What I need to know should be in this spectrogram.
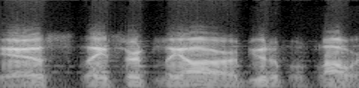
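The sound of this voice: Over faint background music, a man puts on a gruff character voice at a moderate pace.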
